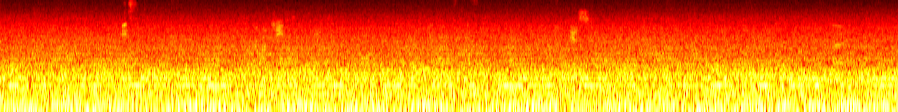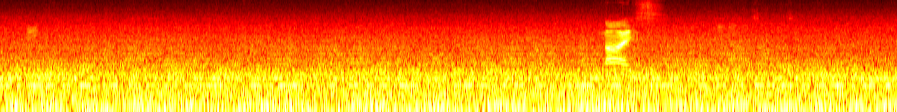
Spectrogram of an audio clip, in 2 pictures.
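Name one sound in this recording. A helicopter engine drones with a steady, deep rumble.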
